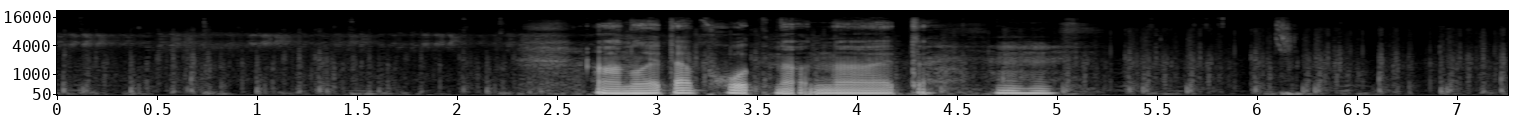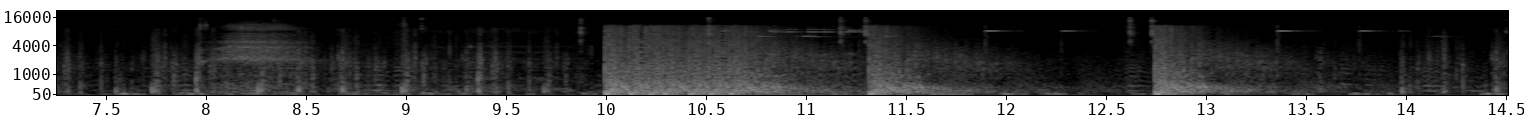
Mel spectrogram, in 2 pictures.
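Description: Footsteps shuffle over sand.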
